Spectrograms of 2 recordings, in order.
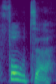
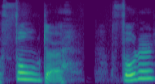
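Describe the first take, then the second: First: "folder" ending in uh, no r; British pronunciation. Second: Slow "folder" with a curled final r; American pronunciation. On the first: Teacher contrasts with British, non-rhotic "folder". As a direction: say "folder" British, final r dropped to schwa. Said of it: "就是英音". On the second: Teacher gives a further American example, rhotic "folder". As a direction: say "folder" American, r fully sounded. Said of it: "就是美音". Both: Shown as a demonstration.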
